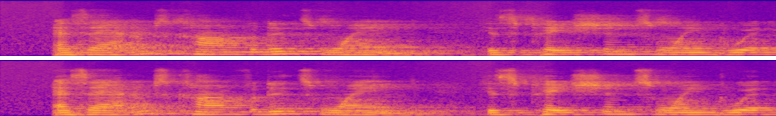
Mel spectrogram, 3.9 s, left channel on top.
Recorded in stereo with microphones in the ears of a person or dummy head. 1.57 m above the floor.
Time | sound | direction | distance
0.3 | a woman speaking | 70° right (ahead or behind) | 2 m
